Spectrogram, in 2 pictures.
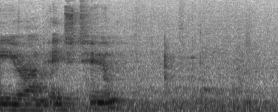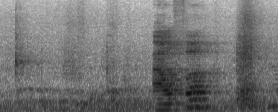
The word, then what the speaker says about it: alpha: on page two I'll Alpha Al and that's going to be an a like Father beta it's a bu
